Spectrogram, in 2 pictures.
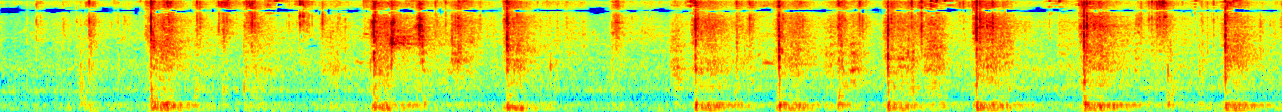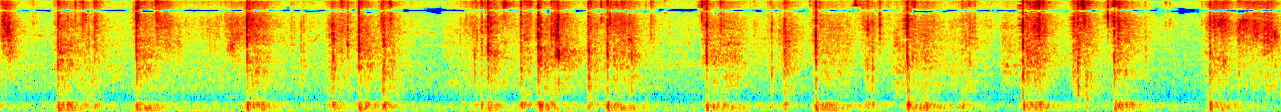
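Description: A soccer ball being dribbled by hand on a flagstone patio: a steady run of thuds, about two a second.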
